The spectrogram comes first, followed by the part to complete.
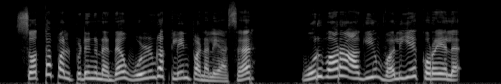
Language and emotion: Tamil, angry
